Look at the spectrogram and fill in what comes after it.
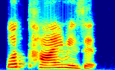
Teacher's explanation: The letter T in the word what is silent. Jadi huruf T di dalam kata what itu seperti diam atau hilang, seperti dihilangkan.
